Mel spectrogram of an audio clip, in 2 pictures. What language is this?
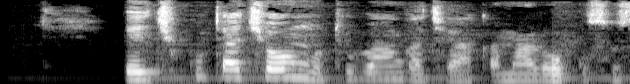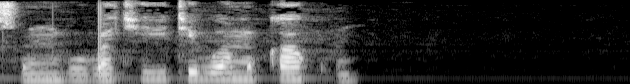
Ganda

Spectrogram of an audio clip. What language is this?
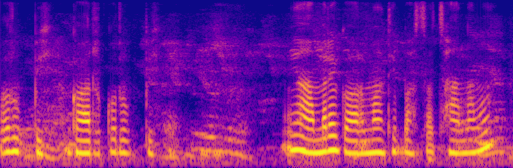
Nepali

